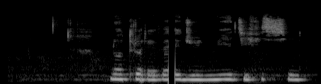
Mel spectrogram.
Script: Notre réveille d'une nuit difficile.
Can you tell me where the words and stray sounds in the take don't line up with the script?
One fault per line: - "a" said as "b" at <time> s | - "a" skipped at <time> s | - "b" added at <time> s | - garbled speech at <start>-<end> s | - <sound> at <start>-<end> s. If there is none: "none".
- dropout at 1.7-1.8 s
